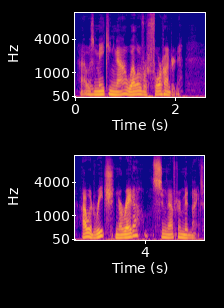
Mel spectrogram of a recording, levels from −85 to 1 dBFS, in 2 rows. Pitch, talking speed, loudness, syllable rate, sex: 130 Hz, 175 wpm, -18 LUFS, 5.3 syllables/s, male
